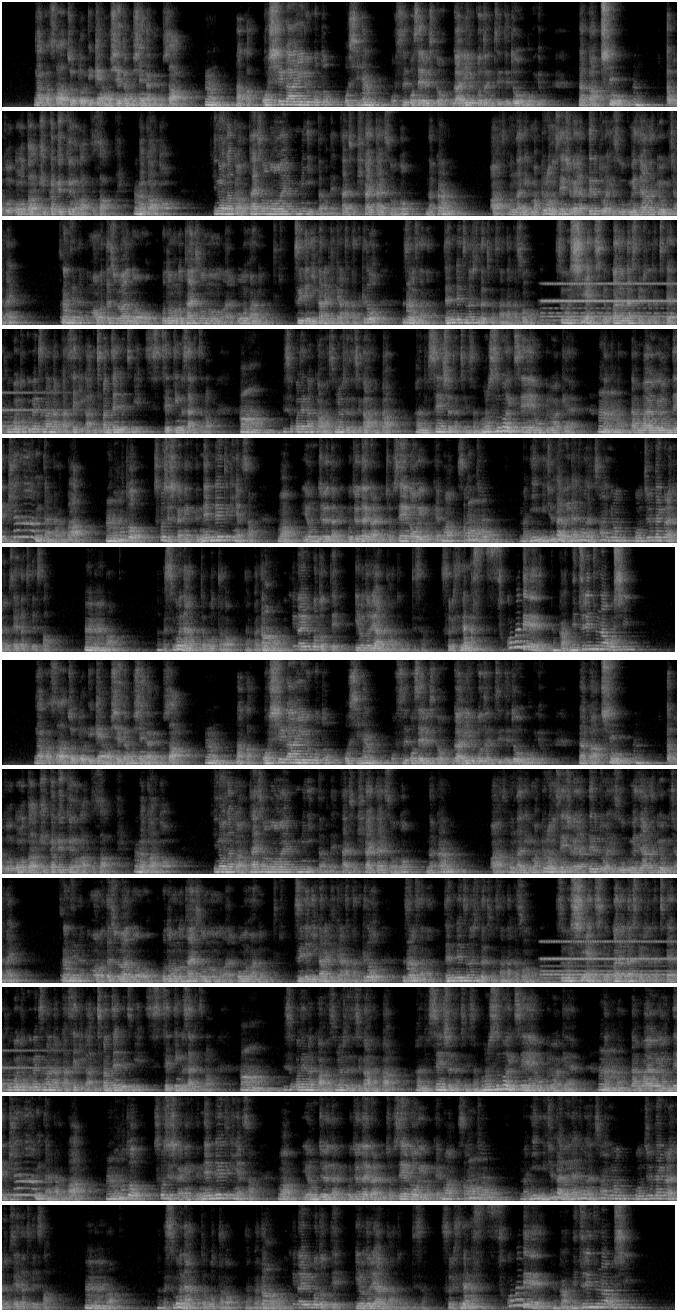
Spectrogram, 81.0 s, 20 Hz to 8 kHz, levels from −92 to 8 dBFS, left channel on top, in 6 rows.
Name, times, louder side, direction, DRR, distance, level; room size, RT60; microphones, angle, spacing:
voice 1, 0.6-3.6 4.7-6.6 6.8-7.3 7.8-11.2 11.5-12.3 13.3-15.9 16.2-16.8 17.7-21.6 22.0-22.5 23.3-27.2 28.1-32.3 32.8-34.5 35.0-35.6 35.8-37.6 38.1-44.7 46.1-48.4 48.7-51.9 52.5-55.5 56.2-56.7 57.0-59.0 59.5-63.7 64.3-68.4 69.3-69.7 70.6-72.9 73.3-74.2 74.5-76.0 76.3-76.9, left 1 dB, 55° left, -4 dB, 0.7 m, -30 dB
voice 2, 4.0-4.4 7.2-7.4 12.0-12.3 12.6-12.8 16.1-16.4 22.2-22.5 28.1-28.4 35.1-35.3 45.2-45.9 52.4-53.0 56.1-56.5 63.3-64.0 69.1-69.7 72.7-73.2 76.7-77.0 77.4-80.0, left 3 dB, 35° left, 2 dB, 0.3 m, -29 dB
sound 1, 37.7-42.0, left 1 dB, 40° right, 0.5 m, -37 dB
2.2 x 2.1 x 2.7 m, 1.2 s
head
